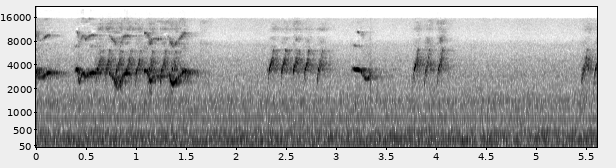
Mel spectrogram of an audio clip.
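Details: Oriental magpie-robin used as a tutor songbird, giving a slurred whistle followed by rapid rattling bursts of stacked notes, repeated in short groups separated by brief pauses, with constant background hum.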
